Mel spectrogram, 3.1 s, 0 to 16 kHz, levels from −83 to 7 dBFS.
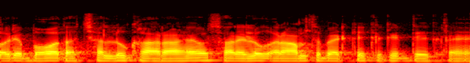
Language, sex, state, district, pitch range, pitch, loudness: Hindi, male, Himachal Pradesh, Shimla, 100-110 Hz, 105 Hz, -19 LUFS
